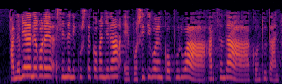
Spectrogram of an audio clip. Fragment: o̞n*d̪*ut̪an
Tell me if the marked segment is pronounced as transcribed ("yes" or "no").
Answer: no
